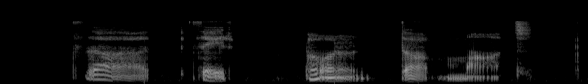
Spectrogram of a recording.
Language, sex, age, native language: Icelandic, male, 10, Icelandic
